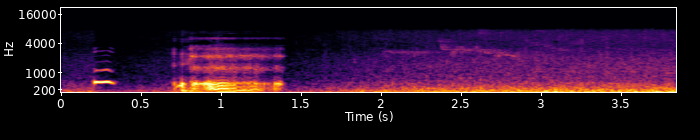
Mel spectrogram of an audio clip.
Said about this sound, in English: And I see how difficult, oh, that nice wind, how difficult it was all my life trying to get to that point. I just felt the rain. Yo, I just felt the rain.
